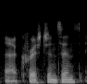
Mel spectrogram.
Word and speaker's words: Christensen: Yeah, it's just Matt Christian, Christensen. It's Christian, like the religion, S-E-N.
